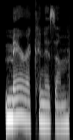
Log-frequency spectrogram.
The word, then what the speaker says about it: Americanism: Stress mer and keep canism light. Mer, I, k, niz, Americanism.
